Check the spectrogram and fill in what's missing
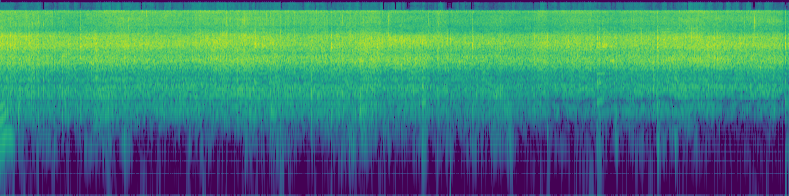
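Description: Bitter gourd stir-fried with spices in a pan over a clay stove, giving a loud, continuous hissing sizzle with soft stirring texture throughout and no talk.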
